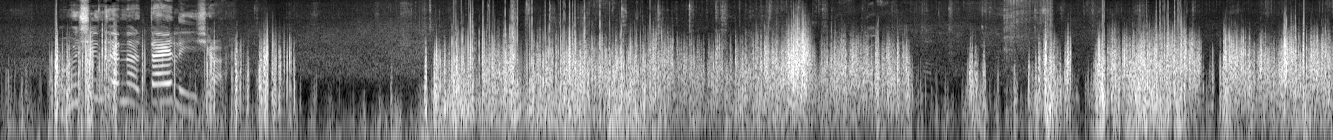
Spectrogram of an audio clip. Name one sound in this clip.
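Wind buffets the microphone in strong, uneven gusts outdoors.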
